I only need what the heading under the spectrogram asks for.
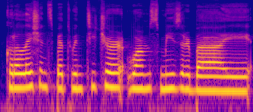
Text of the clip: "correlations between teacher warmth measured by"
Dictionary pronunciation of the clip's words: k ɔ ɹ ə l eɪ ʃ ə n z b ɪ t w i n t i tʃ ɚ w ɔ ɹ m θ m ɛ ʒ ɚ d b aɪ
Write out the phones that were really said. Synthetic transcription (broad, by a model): k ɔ ɹ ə l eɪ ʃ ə n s b ɪ t w i n t i tʃ ɚ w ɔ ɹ m s m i z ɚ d b aɪ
